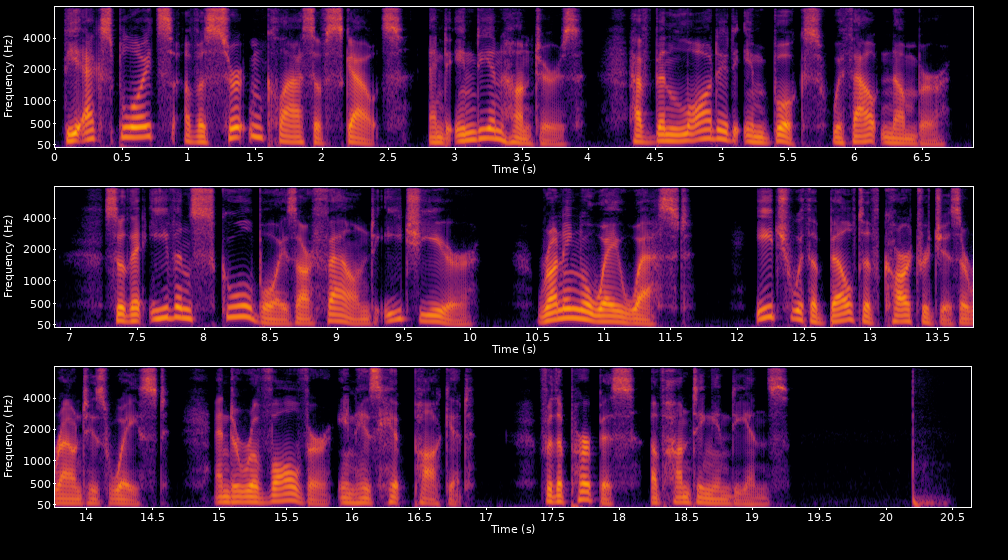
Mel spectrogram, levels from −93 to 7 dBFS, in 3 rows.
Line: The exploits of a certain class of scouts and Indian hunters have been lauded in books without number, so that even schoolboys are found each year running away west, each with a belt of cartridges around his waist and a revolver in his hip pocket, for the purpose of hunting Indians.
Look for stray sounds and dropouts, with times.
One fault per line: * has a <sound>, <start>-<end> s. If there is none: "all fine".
* has a thud, 20.2-20.5 s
